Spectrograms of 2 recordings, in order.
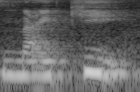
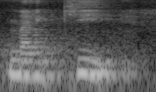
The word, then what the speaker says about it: Nike: So this word, it is supposed to be pronounced as Nike, not Nike. It is Nike.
